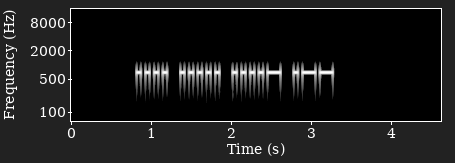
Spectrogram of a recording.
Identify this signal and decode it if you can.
Morse code, heard as a keyed tone, about 22 wpm, 700 Hz. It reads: H54W
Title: Four Challenging Letter-Number Combinations 22wpm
